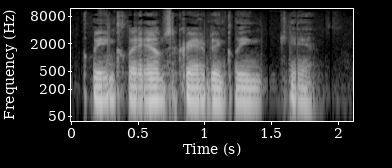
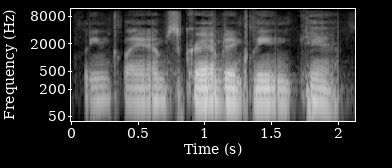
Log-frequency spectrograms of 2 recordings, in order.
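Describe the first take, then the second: The two takes are said the same way.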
